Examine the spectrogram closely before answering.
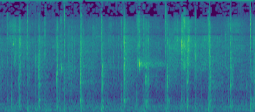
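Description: Basketballs bouncing on a hard gym floor and smacking into hands: many quick, irregular thumps, several a second.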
